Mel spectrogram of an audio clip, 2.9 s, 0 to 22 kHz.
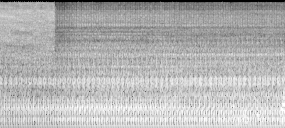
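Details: Three-phase air compressor run from single-phase 230V through a variable frequency drive, restarting below 5 bar after cutting off at about 6 bar: steady even hum and pump chatter with no knocks or squeals; it is running normally.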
